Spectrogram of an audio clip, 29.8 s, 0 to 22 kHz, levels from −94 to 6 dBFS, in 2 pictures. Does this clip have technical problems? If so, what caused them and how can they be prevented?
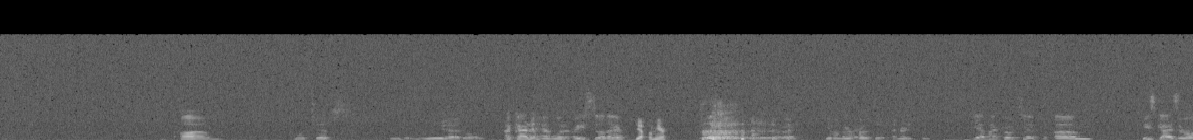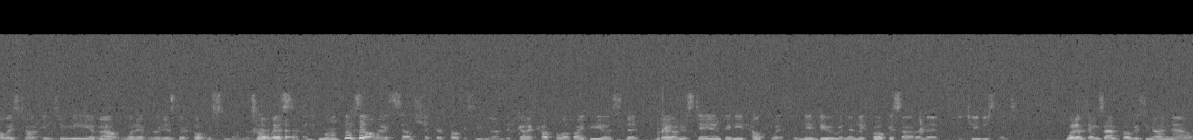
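Yes. Low bit depth with dither runs throughout, consistent with about 6 bits; dither before rounding turns the error into a steady, even hiss only about 10 dB below the signal, without distortion. Prevent it by recording and exporting at 16 or 24 bits.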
